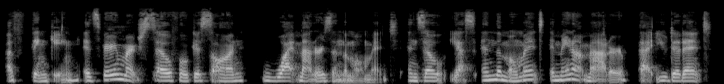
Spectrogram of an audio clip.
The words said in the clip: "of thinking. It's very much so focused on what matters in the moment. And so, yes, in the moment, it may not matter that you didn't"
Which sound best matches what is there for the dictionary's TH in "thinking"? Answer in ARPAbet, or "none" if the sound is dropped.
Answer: TH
